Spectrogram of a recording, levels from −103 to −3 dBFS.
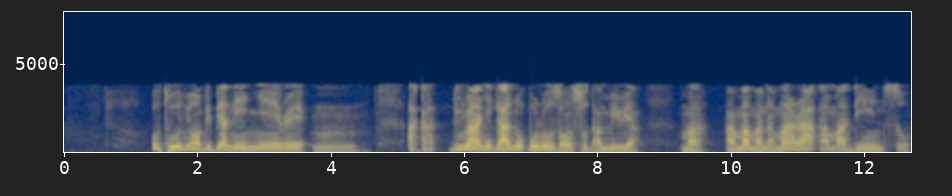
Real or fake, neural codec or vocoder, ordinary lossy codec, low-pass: real; none; AAC, 16 kbps; 7.2 kHz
